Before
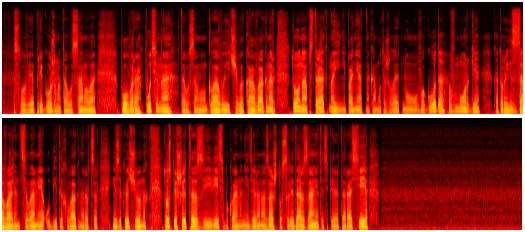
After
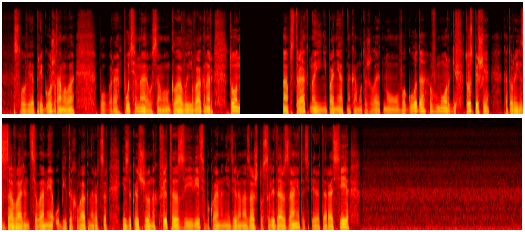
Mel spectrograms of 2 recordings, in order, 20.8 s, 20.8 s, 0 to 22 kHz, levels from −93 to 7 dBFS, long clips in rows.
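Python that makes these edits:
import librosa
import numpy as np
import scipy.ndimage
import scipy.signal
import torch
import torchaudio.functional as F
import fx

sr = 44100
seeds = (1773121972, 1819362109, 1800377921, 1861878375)

y = fx.edit(x, sr, fx.cut(start_s=1.07, length_s=0.43),
    fx.fade_down_up(start_s=2.25, length_s=0.54, db=-20.5, fade_s=0.24),
    fx.cut(start_s=3.29, length_s=0.31),
    fx.cut(start_s=4.53, length_s=0.51),
    fx.insert_silence(at_s=6.0, length_s=0.87),
    fx.move(start_s=13.45, length_s=0.57, to_s=9.44), tone=tone)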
